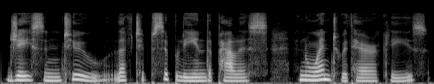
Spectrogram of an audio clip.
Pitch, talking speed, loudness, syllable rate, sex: 180 Hz, 150 wpm, -18 LUFS, 5.0 syllables/s, female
